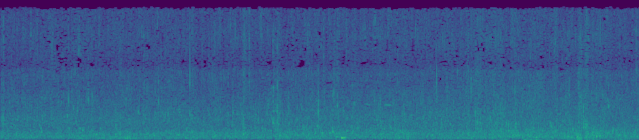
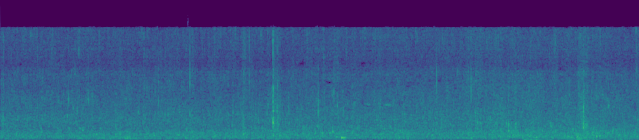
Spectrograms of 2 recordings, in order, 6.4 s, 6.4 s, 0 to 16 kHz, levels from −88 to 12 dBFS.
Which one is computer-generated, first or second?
second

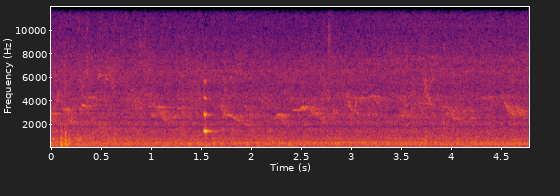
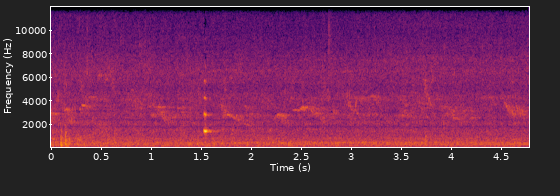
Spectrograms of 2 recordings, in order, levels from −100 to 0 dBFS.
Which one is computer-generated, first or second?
second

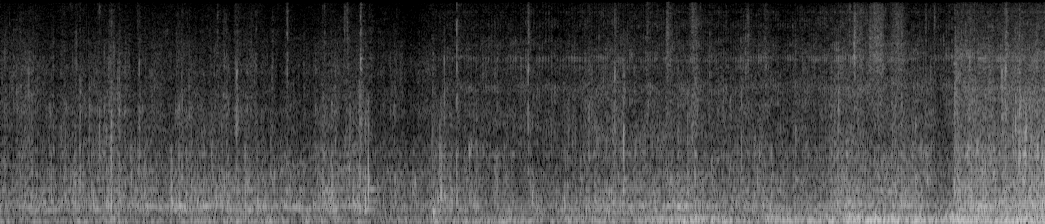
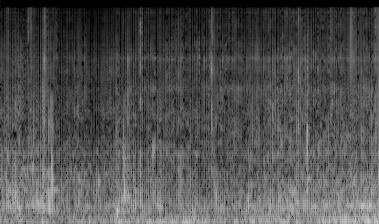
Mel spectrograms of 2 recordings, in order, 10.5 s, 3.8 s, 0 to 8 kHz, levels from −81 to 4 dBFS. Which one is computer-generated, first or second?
second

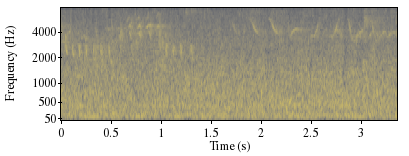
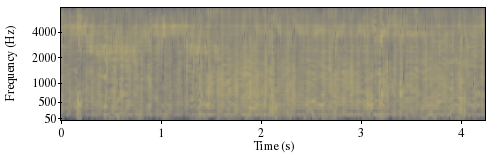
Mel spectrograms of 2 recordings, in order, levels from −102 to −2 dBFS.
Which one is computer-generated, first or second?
second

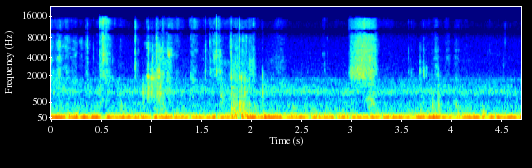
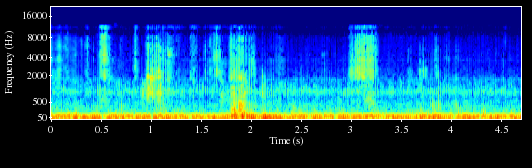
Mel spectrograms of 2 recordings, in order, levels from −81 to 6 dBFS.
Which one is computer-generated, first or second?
second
